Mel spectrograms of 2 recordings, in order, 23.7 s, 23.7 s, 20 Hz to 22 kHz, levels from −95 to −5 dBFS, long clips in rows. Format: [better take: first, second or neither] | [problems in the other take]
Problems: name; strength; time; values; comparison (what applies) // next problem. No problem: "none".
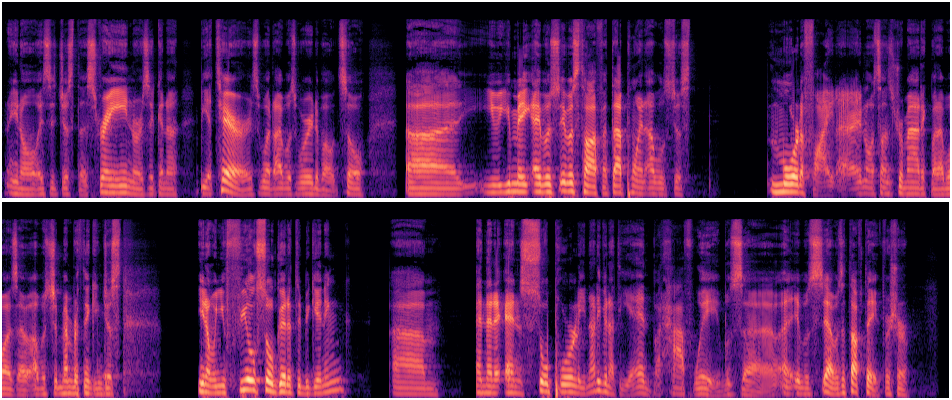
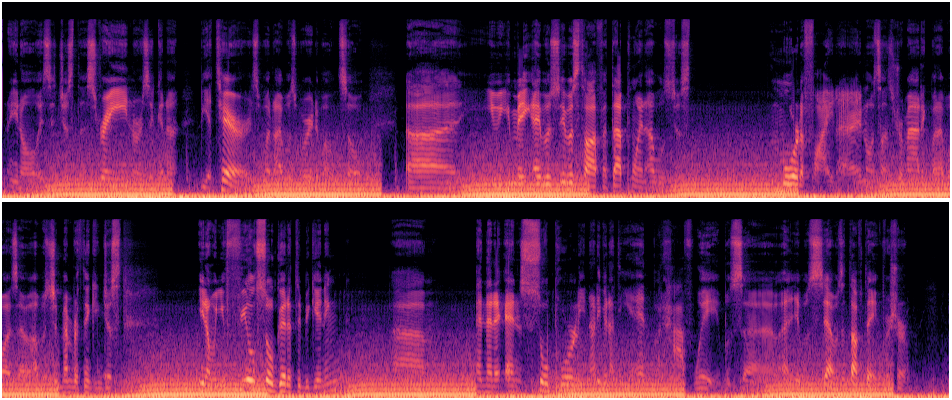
first | low rumble; loud; throughout; 4 dB below the speech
